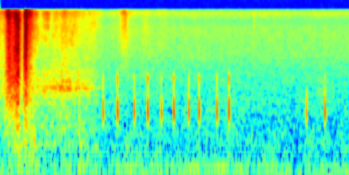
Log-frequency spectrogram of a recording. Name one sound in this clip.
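A small electronic device beeps quickly in a short series.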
